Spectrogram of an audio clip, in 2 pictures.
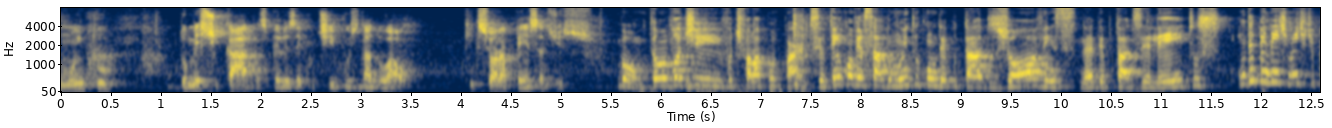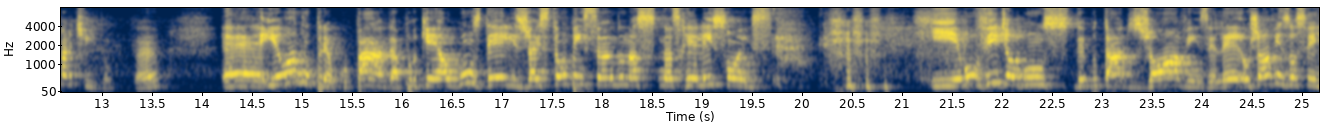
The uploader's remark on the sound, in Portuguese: Ao vivo no Festival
